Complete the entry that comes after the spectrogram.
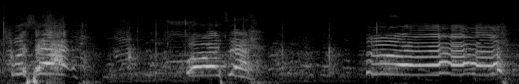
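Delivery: high loud wonder-struck shouts; a baby mid acid trip, amazed; tripping baby. Retold or imitated. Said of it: "They're just tasting things that aren't there".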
